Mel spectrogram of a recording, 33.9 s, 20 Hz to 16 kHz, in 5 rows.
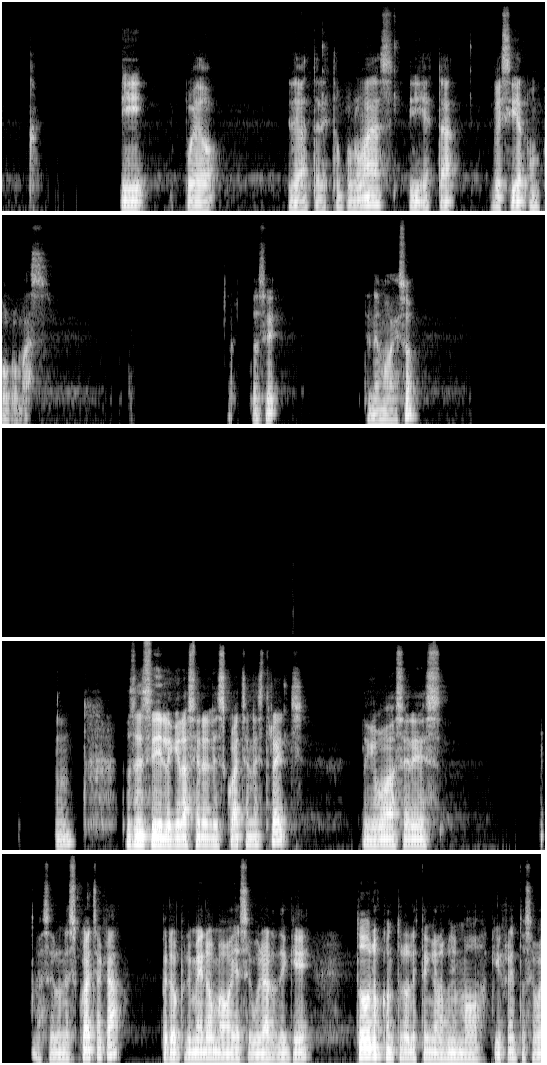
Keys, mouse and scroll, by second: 0.5 middle click, 1.3 click, 4.6 click, 5.7 click, 9.6 space, 20.9 Escape, 23.7-26.8 drag, 27.9 click.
